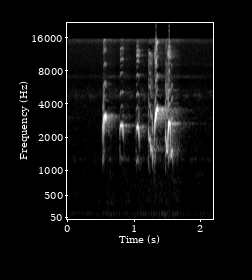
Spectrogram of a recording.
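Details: Young-bird training sound from a decoy Puff-throated bulbul: three separate whistled chirps followed by a quick tumbling cluster of higher and lower slurred notes, clear and close.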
